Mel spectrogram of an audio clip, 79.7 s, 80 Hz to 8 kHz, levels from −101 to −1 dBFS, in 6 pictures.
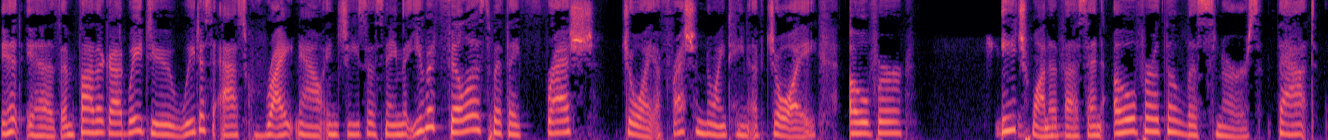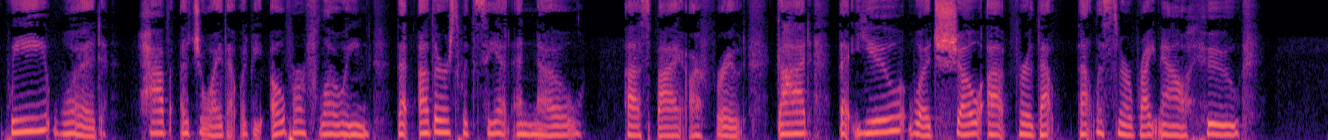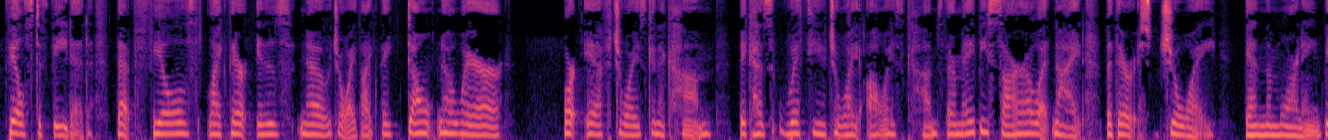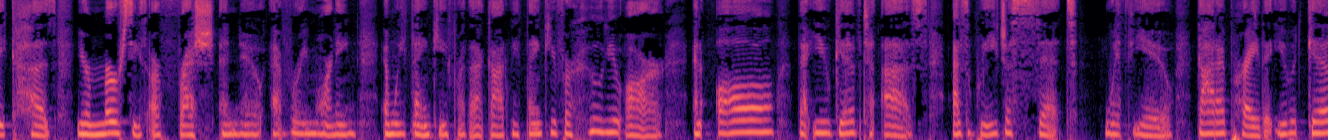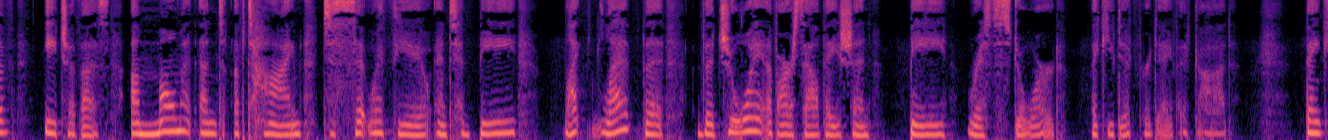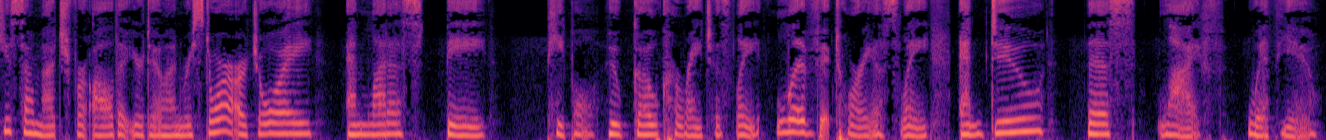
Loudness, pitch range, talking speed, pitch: -33 LUFS, 195-230 Hz, 160 wpm, 210 Hz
